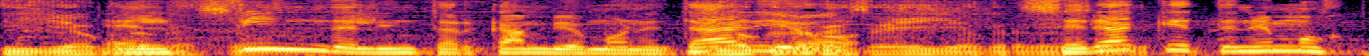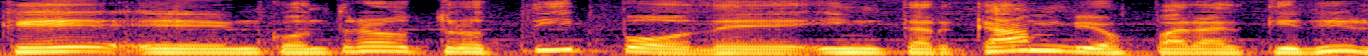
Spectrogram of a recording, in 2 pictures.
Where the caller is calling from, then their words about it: Villahermosa, Tabasco, Mexico; de la Villa Hermosa, Tabasco, México.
